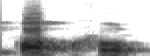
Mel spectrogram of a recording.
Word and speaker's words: কক্ষ: যেমন আমরা যদি লিখি কক্ষ। তাহলে উচ্চারণটা কি হবে? শব্দের শেষে আছে তাহলে এর উচ্চারণ হবে ক এবং খ এর মত।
